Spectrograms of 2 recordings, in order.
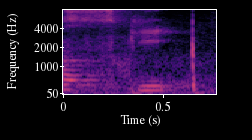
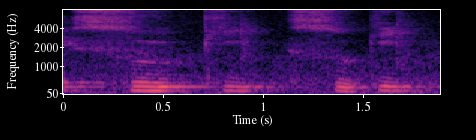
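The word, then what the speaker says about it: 好き: I like but but we don't need to pronounce the s u sound like we don't say the u Right? We don't need to say suki suki, right?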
